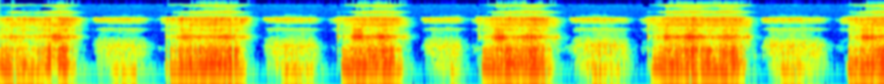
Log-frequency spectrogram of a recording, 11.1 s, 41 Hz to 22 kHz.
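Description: Loud, rattling snores on each in-breath with quieter out-breaths between, about 10 breaths a minute: snoring during sleep.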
